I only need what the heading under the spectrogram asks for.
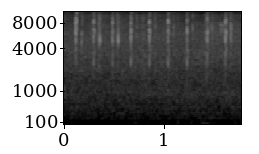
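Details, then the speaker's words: Smartphone shaken by hand: faint crisp clicks scattered unevenly from the mechanical optical image stabilizer's play; normal rattle for this phone. "Simply because they usually have a bit more play for stabilization than they do . You can hear it quite clearly with my phone, for example. If I shake it like that, nothing happens."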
